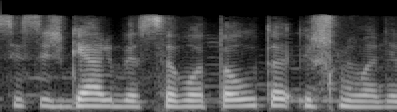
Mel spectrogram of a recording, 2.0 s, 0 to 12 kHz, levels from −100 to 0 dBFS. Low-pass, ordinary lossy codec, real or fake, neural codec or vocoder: 7.2 kHz; MP3, 48 kbps; fake; codec, 16 kHz, 2 kbps, X-Codec, HuBERT features, trained on general audio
